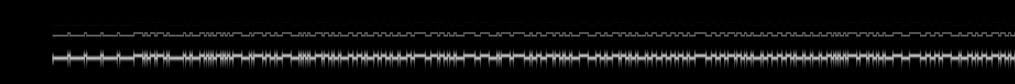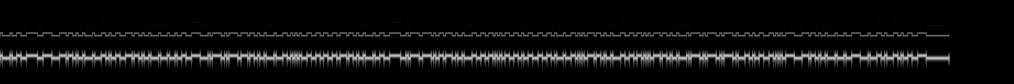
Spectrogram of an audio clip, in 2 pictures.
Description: RTTY (45.45 baud, 170 Hz shift), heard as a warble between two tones, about 1360 Hz centre. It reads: 4493096 87075 59352 90 28058 281143 958972 259 72 12933 7688 253 8482814 84 3337249 197729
